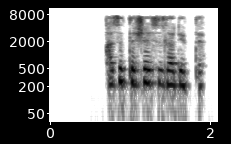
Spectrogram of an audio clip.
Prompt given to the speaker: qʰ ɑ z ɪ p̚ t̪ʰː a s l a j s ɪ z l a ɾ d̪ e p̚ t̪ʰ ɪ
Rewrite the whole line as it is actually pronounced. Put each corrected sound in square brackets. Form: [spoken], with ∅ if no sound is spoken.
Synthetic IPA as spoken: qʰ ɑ z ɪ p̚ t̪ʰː a [ʃ] l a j s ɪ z l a ɾ d̪ e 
